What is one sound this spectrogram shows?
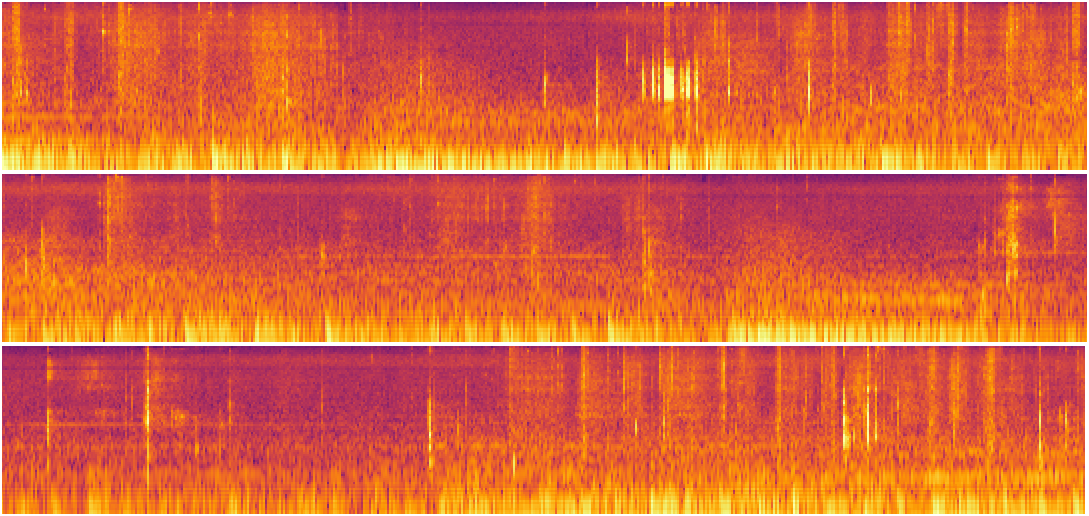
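Footsteps shuffle softly on concrete stairs.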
